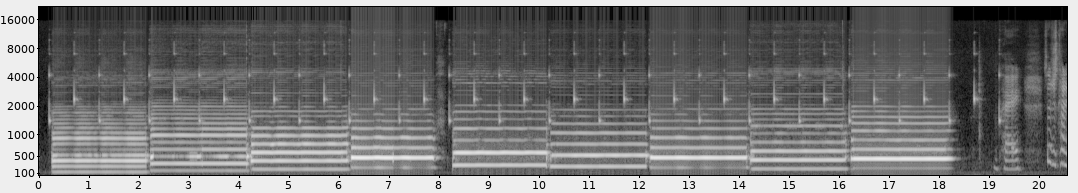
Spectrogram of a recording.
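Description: Bassoon playing a slow line of nine sustained half notes, about two seconds each: C, E natural, G, flicked B-flat, high D, C, B-flat, G-sharp and flicked A, rising to the high D and falling back. Faint steady metronome clicks keep the pulse underneath.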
